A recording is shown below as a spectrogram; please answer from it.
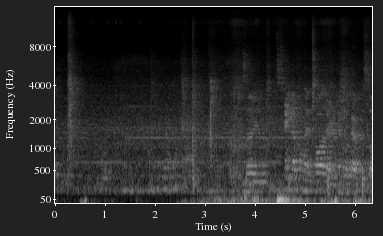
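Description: Faint voices talking in the background of a workshop, with a few light knocks and a short low thump about four and a half seconds in.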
